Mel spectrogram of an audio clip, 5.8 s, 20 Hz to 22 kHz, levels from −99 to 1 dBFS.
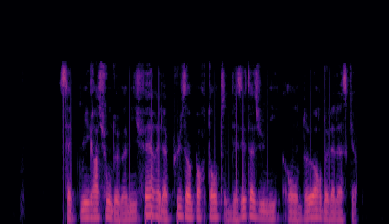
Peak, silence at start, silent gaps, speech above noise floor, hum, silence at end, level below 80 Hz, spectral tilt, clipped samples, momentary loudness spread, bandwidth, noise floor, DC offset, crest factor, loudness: -26 dBFS; 0.9 s; none; over 44 dB; none; 0.5 s; -64 dBFS; -6.5 dB/octave; under 0.1%; 6 LU; 8 kHz; under -90 dBFS; under 0.1%; 20 dB; -47 LUFS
